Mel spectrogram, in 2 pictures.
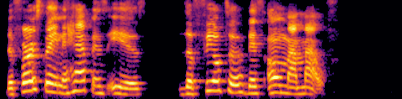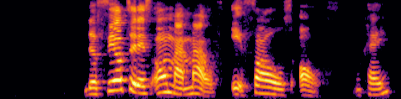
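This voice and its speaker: A woman hosting a casual live gossip stream, reading viewer comments aloud and reacting in a blunt, sassy, animated way. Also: medium pitch. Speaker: livestream gossip host.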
